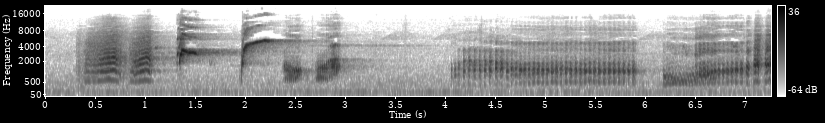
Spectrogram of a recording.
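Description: A superb lyrebird runs through a varied string of loud, ringing whistles and sharp notes, then switches to a long, harsh, buzzy rattle that ends in rising chatter.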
